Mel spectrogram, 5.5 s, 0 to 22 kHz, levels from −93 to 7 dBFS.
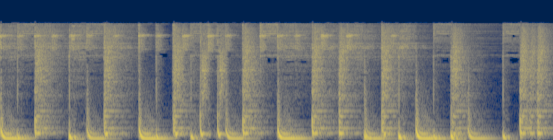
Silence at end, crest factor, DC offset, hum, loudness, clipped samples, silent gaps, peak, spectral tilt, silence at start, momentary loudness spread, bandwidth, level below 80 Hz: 0 s; 12 dB; under 0.1%; none; -12 LUFS; under 0.1%; none; 0 dBFS; -3.5 dB/octave; 0 s; 2 LU; 11.5 kHz; -20 dBFS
